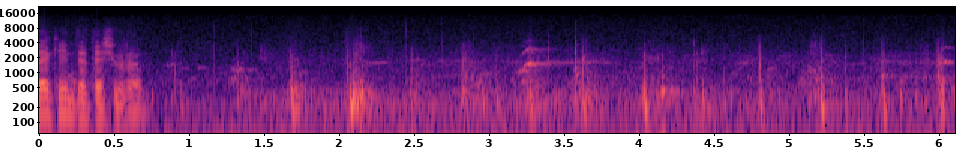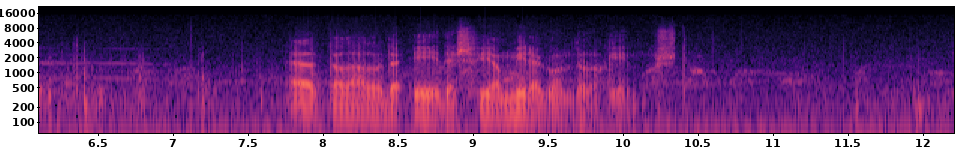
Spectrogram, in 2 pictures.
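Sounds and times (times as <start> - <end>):
speech: 0.0 - 1.0, 7.8 - 10.4
horse hooves clip-clopping at a walking pace: 0.8 - 8.4
faint murmurs: 0.8 - 12.1.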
